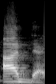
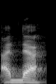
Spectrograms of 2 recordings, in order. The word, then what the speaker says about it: Ada: And actually, it's not Ada. It's actually Ada. It's actually a name. It's a Nigerian name.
